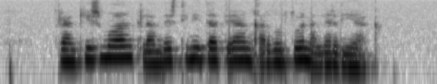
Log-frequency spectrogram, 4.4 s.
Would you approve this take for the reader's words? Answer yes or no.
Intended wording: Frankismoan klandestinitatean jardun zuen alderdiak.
yes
